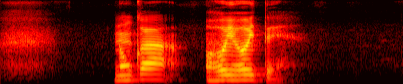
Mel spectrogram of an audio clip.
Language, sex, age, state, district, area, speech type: Santali, male, 18-30, West Bengal, Bankura, rural, spontaneous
